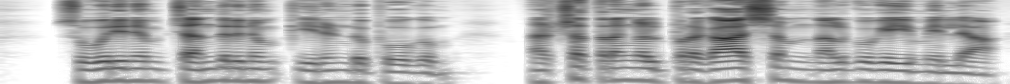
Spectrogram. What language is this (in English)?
Malayalam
